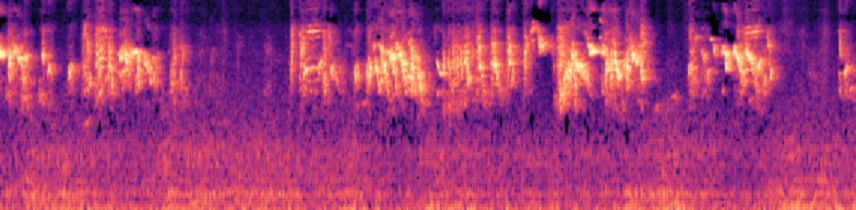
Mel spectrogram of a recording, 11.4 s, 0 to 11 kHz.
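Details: Singing European goldfinch in autumn, October 2021, with crested lark whistles around: bright twittering phrases of about one second, broken by short pauses, each a dense jumble of high tinkling and buzzy notes.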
